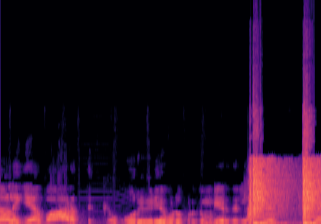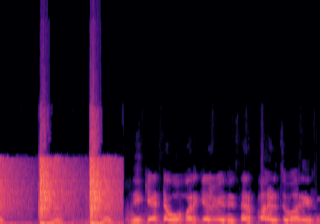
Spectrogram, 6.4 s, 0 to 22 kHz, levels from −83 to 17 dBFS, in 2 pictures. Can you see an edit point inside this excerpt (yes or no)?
yes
